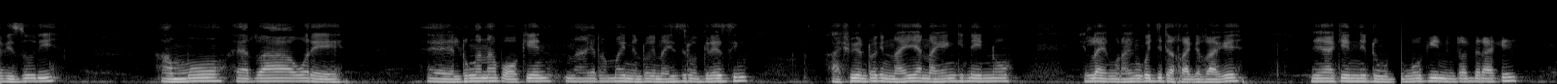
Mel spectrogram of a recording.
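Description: At 13.94 s there's a handover gap. The call jumps between networks and no speech frames get through for about 80 ms, until 14.02 s. The speech drops out abruptly and whatever was said in that stretch is simply gone.

Right after, from 14.02 s to the end, you get a fallback to narrowband. Nothing survives above 4 kHz, so the speech turns muffled and gritty compared with the crisp HD Voice before it, which fits a drop from AMR-WB near 23.85 kbit/s to AMR-NB around 5.9 kbit/s.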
